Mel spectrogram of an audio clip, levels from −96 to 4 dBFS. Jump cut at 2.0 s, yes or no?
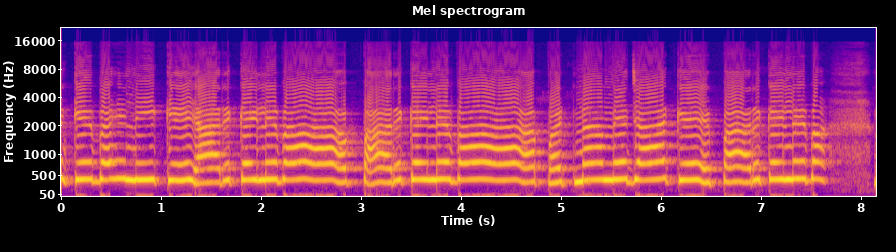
no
